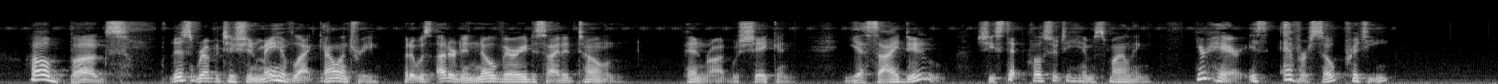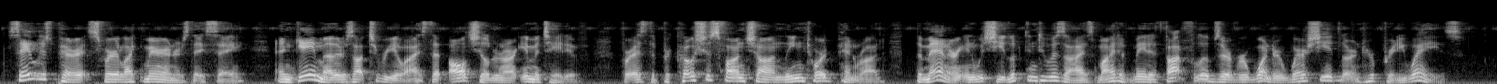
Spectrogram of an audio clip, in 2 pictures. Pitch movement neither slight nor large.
No: wide, 6.1 semitones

